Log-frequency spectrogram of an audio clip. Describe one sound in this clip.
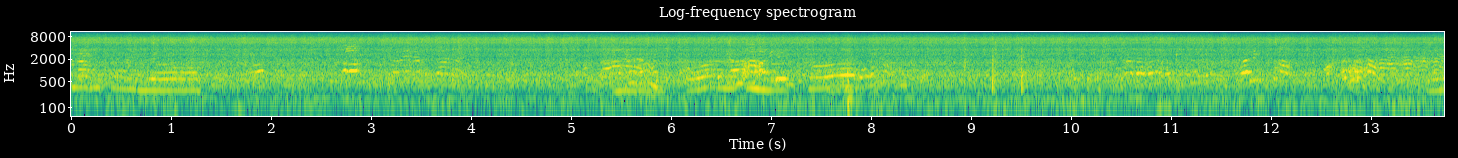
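Water splashes as swimmers move in a river.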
